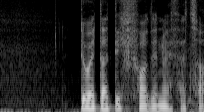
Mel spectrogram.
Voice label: "diffodd", Welsh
